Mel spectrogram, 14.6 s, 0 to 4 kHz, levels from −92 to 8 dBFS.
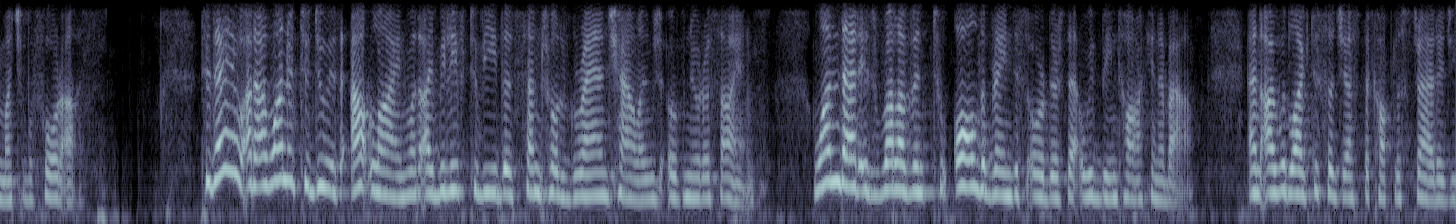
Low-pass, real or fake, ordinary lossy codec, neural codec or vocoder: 3.6 kHz; fake; Opus, 16 kbps; codec, 16 kHz, 4.8 kbps, FACodec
